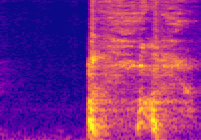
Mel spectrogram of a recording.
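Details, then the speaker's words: An adult woman who says she is still coughing gives a sudden harsh cough, then two quick weaker bursts, in a brief coughing fit after a moment of quiet. "Excuse me, I'm still coughing, I do apologise. As you can hear."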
